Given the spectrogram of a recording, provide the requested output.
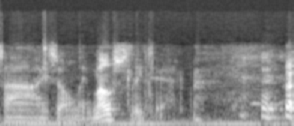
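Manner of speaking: put-on slow, soft, chuckling old healer; Billy Crystal's Miracle Max. Miracle Max judging Wesley on the table, slow and soft. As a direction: let a laugh creep into the verdict. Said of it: "Billy Crystal explains".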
